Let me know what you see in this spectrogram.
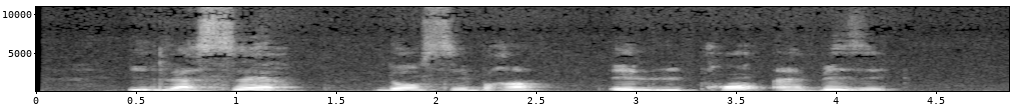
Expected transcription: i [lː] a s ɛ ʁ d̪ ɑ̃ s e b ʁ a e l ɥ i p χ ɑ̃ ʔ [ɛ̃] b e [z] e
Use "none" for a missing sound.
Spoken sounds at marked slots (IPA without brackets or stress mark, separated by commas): lː, ɛ̃, z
